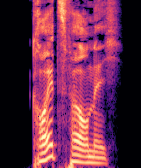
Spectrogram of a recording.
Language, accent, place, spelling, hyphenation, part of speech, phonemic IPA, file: German, Germany, Berlin, kreuzförmig, kreuz‧för‧mig, adjective, /ˈkʁɔʏ̯t͡sˌfœʁmɪç/, De-kreuzförmig.ogg
- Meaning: cruciform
